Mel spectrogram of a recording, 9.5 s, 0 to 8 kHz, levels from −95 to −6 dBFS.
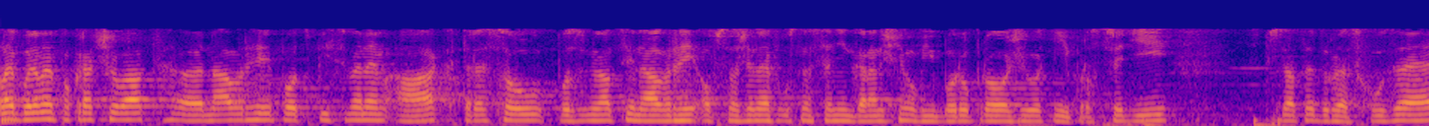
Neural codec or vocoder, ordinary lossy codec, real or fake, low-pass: none; AAC, 16 kbps; real; 7.2 kHz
